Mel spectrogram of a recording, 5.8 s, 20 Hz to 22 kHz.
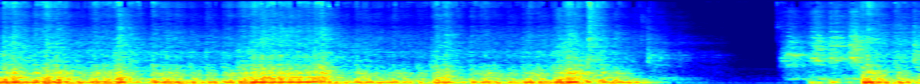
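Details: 1998 Suzuki TL1000R V-twin, wrecked in 2006 and sitting since, first start after getting four non-working injectors working, with old oil and no coolant: deep lumpy rumble runs steadily, briefly cuts out, then catches again. Engine fires and runs.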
